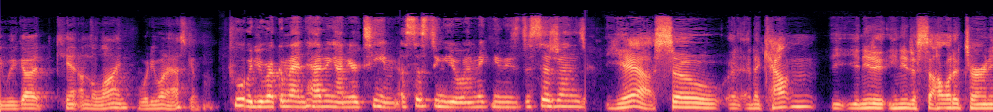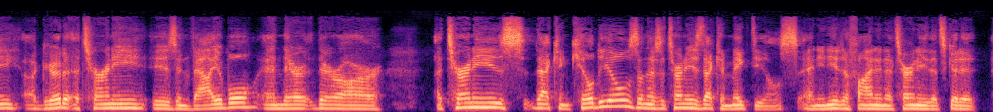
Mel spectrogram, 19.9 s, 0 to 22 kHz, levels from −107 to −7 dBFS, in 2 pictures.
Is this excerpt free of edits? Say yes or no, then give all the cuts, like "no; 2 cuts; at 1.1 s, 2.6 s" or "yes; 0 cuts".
no; 3 cuts; at 2.2 s, 4.0 s, 5.8 s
